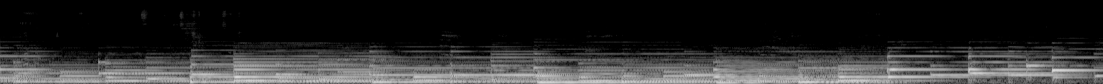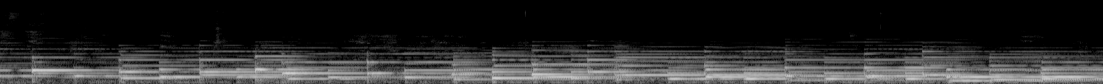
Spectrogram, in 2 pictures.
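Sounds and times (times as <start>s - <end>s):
gentle piano melody: 0.0s - 22.0s.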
